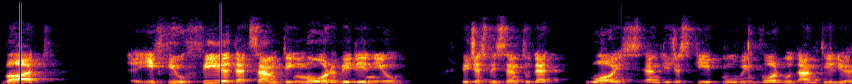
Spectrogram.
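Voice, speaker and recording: A man who is not a native English speaker, with a slight European accent, telling his life story earnestly in an interview and pausing often on fillers. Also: fairly high pitch, a bit bright, lo-fi sound. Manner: earnest, reflective, halting with fillers. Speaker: guest.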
